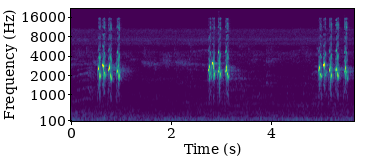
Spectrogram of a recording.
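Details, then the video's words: Yellow-vented bulbul in full, lively song, recorded as a lure and master for training birds: three short bursts of four to five bubbly, chattering notes, spaced about two seconds apart, over a low background hum. "Suara burung trucukan, pancingan burung trucukan suara gacor"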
